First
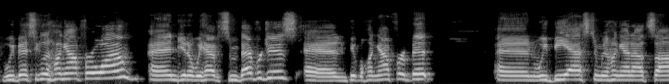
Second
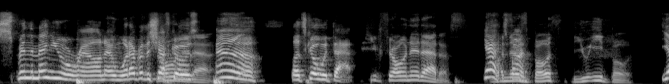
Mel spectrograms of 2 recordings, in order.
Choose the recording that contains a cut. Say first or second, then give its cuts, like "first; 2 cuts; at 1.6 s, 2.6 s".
first; 1 cut; at 1.8 s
